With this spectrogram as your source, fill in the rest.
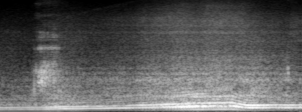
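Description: A Maserati MCPura supercar climbing a hill with the top open, its engine droning steadily and then revving up to a loud, rising peak before easing back as it shifts.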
